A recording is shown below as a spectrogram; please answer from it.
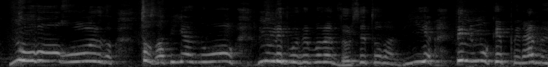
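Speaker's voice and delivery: husband voicing his wife forbidding sweets; mock wife scolding. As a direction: play the wife fussing, high-pitched. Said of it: "qué lío se armó".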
